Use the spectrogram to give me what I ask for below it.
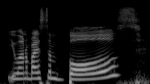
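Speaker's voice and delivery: mock celebrity chef sales pitch; Rachael Ray impression. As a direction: hawk it like a TV chef selling merch. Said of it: "that's my Rachael Ray impression".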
